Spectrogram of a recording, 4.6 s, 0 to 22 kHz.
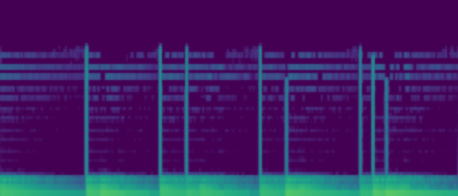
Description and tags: Cow bell 1
I recently made a sound in Audacity over the summer for use in game development. I don't mind
this is the sound of Cowbells
Sorry if I didn't describe it well enough since I am still new to music making
Audacity, Cowbells, sound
